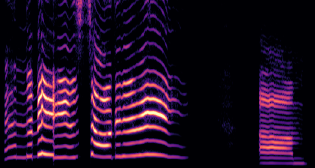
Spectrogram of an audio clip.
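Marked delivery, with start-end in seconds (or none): 0.1-1.9 high, loud squeal; hysterical disbelief. A narrator's reading. Woman realizes the bee talks back, squealing. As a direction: shriek it in amazement.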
